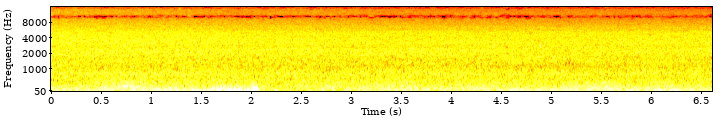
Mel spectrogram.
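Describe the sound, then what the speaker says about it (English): Thunderstorm in New Jersey with gusty winds: steady, loud rain and wind roar throughout, with a deep thunder rumble swelling near the start and no voices. "This is the best lightning show ever"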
